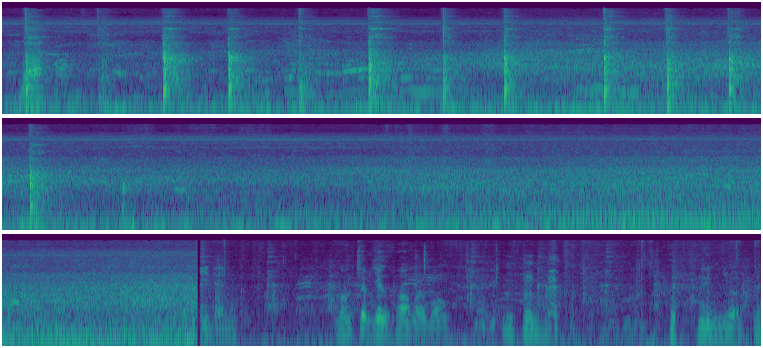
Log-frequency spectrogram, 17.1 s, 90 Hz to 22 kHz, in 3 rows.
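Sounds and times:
cleaver chopping on a board: 0.1s - 6.2s.

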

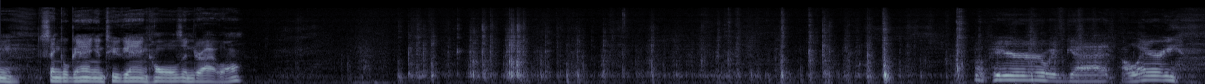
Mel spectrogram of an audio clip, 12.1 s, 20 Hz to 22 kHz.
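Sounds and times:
tools rustling in a bag: 3.6s - 11.2s.

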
